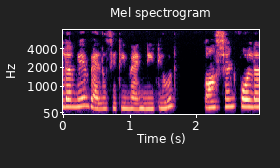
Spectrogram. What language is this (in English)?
Hindi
